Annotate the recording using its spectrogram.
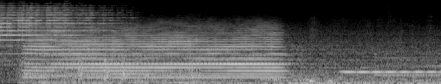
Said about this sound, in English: Liu Wei has lived with the train since he was a child, and the sound of the train whistle is like a lullaby at night.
